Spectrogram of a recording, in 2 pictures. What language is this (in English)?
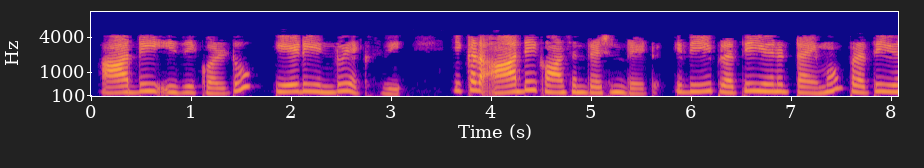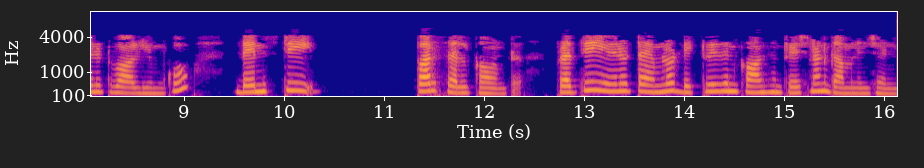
Telugu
